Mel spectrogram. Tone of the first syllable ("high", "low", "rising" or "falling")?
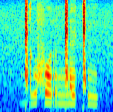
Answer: low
